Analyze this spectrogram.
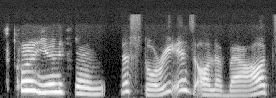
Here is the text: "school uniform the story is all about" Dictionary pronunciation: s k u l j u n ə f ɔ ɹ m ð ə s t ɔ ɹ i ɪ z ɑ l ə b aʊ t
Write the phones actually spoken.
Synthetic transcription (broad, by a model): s k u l j u n ə f ɔ ɹ m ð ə s t ɔ ɹ i ɪ z ɑ l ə b aʊ t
